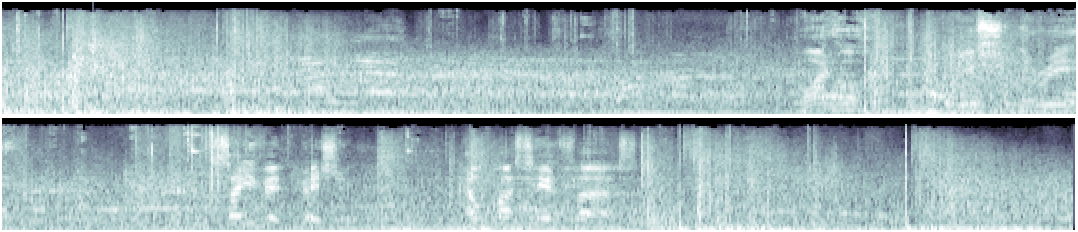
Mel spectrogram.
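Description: Gunshots crack repeatedly in a battle.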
